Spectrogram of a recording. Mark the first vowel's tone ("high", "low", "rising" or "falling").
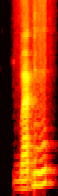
rising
